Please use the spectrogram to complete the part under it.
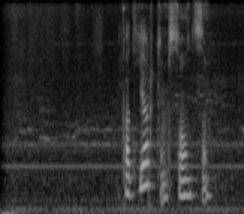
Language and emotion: Russian, neutral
